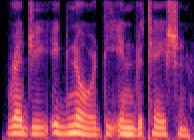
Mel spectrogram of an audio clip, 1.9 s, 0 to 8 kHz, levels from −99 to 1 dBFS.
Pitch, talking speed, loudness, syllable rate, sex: 140 Hz, 125 wpm, -18 LUFS, 5.4 syllables/s, female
